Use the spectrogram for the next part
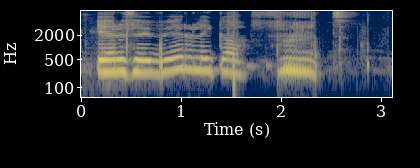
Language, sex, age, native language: Icelandic, male, 12, Icelandic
